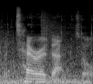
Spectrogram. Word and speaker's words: pterodactyl: A pterodactyl. You have to pronounce the P. It's not silent.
